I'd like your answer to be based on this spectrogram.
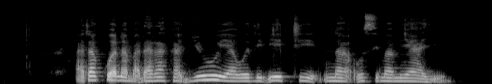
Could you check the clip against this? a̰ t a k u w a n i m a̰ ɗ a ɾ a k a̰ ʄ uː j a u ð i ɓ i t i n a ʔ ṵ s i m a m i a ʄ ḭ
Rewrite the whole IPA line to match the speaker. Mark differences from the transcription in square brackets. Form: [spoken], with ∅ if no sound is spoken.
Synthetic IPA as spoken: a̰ t a k u w a n [a] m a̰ ɗ a ɾ a k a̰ ʄ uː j a u ð i ɓ i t i n a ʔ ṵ s i m a m i a ʄ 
